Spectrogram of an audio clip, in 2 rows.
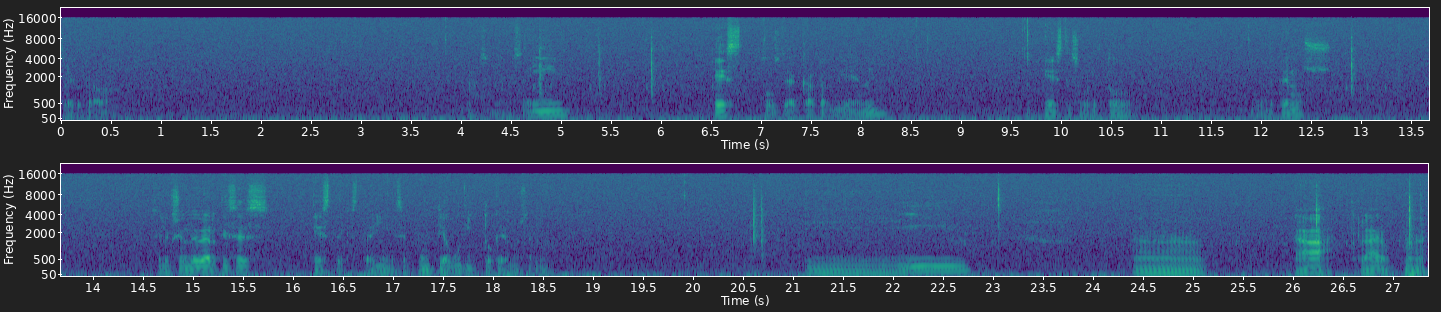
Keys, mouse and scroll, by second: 1.7 scroll down 1, 2.2-2.5 scroll up 1, 4.4-6.6 middle drag, 8.5 right click, 9.6-12.0 drag, 12.4 middle click, 12.8 shift+click, 14.6 click, 16.0 middle click, 16.9-18.4 drag, 18.4-19.2 scroll up 2, 20.1 scroll down 2, 20.6 Tab, 21.0-22.9 middle drag, 22.9-25.6 middle drag, 25.8 scroll up 2, 26.3 shift+middle click, 26.4 shift+scroll up 2, 26.6 shift+middle click, 27.1 shift+Tab.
